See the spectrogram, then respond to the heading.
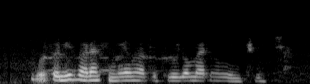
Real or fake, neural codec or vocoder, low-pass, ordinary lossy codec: fake; codec, 16 kHz in and 24 kHz out, 1.1 kbps, FireRedTTS-2 codec; 3.6 kHz; none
